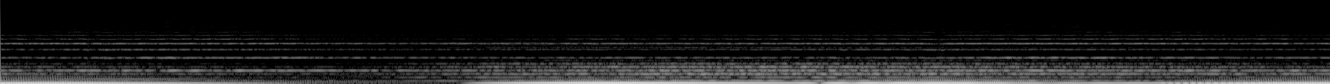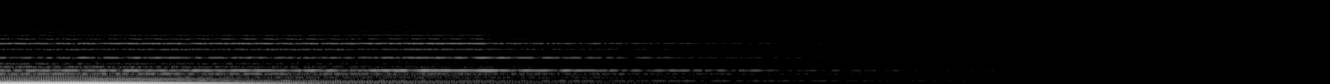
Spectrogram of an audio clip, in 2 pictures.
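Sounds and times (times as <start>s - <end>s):
mysterious drone: 0.0s - 3.2s, 4.0s - 16.8s.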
